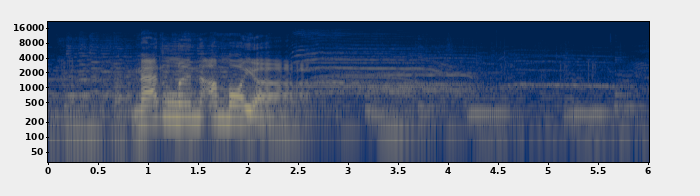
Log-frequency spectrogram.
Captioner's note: audience cheering; instrumental music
